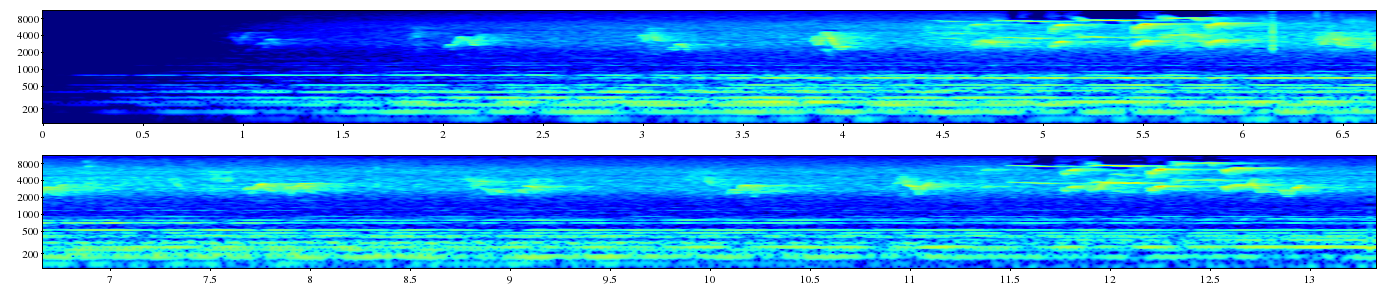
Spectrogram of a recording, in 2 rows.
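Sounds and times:
male Blackburnian warbler singing: 1.0s - 13.3s.

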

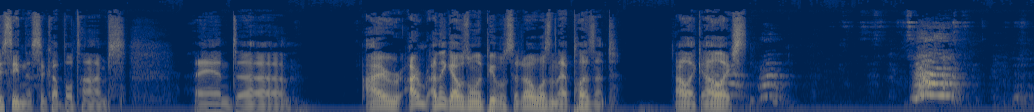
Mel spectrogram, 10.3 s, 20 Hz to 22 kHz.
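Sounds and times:
speech: 0.0s - 3.0s, 3.6s - 6.2s, 6.8s - 7.7s
pet dog barking: 7.2s - 8.0s, 9.1s - 10.3s.

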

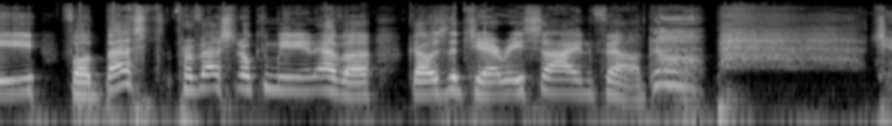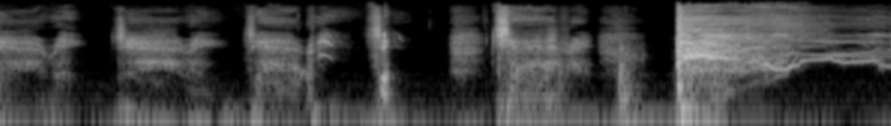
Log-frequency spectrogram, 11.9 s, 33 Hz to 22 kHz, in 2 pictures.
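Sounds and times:
speech: 0.0s - 4.8s, 5.8s - 7.0s, 7.6s - 10.2s
person coughing: 10.5s - 11.3s.

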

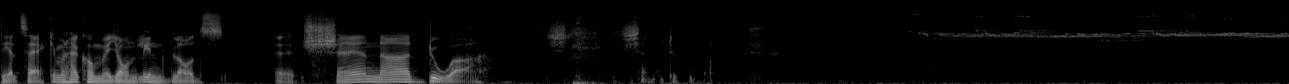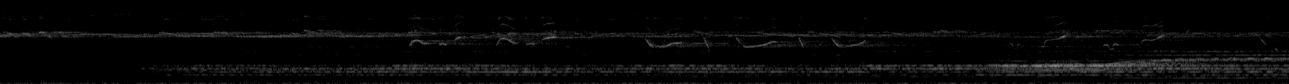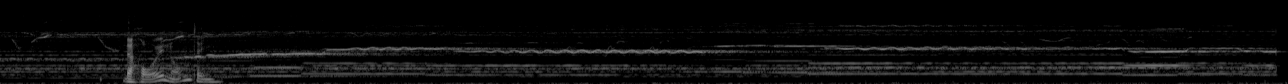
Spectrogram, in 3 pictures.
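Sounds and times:
speech: 0.0s - 4.9s, 5.5s - 7.0s, 27.0s - 28.1s
man whistling chirping, trilling birdsong imitations: 9.0s - 38.6s
steady sustained drone in an ambient-style music track: 14.4s - 38.6s.

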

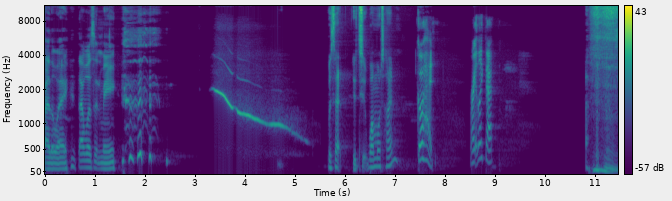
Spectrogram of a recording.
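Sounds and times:
speech: 0.0s - 2.4s, 5.7s - 7.9s, 8.5s - 9.1s, 10.8s - 11.2s
single long whistle gliding downward in pitch: 3.3s - 5.5s.

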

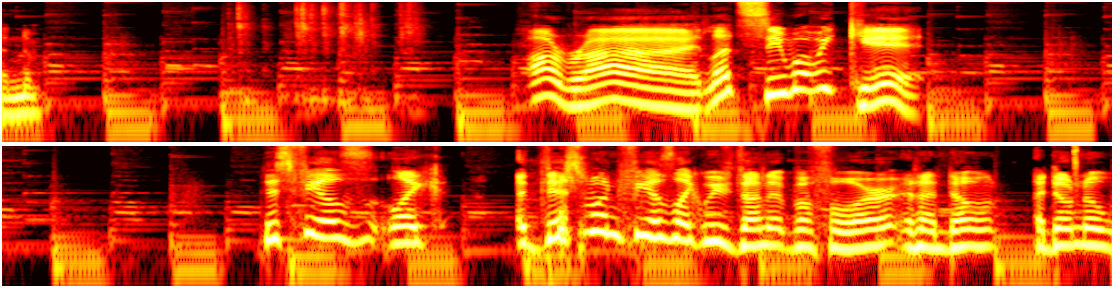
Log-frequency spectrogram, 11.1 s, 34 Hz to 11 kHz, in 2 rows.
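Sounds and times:
speech: 0.0s - 0.4s, 2.6s - 4.7s, 6.8s - 11.0s
deck of cards being shuffled: 1.1s - 2.2s.

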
